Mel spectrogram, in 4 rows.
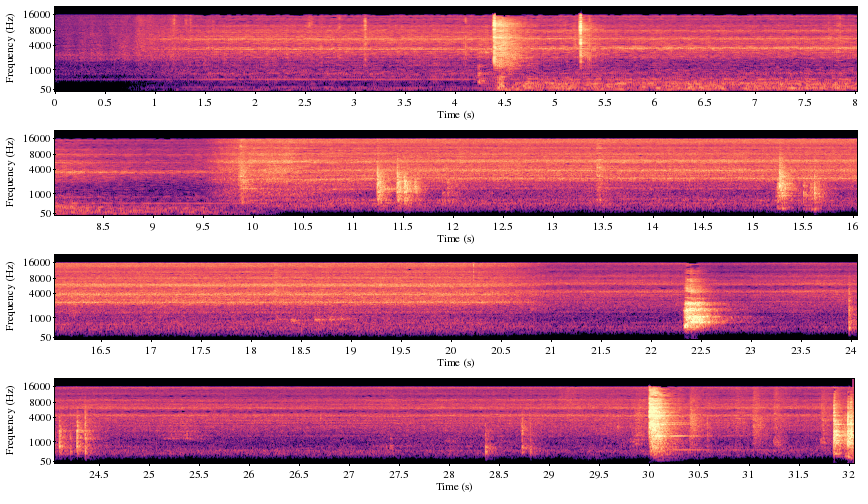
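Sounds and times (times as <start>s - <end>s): gas burner hissing: 0.4s - 32.0s
bark-like yelps: 22.4s - 22.9s.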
